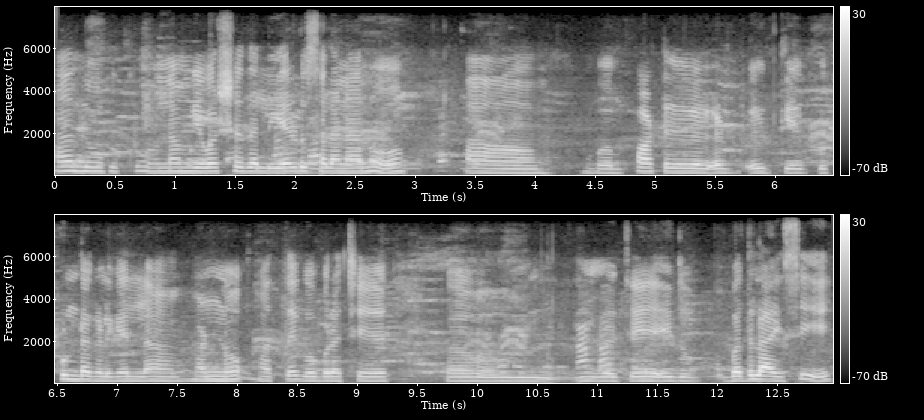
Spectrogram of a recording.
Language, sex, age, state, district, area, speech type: Kannada, female, 45-60, Karnataka, Dakshina Kannada, urban, spontaneous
